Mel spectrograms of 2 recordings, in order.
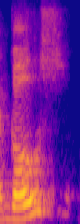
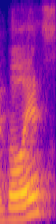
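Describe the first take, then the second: First: "goes" in one syllable, like "gohz"; correct pronunciation. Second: "goes" split into "go-es"; wrong pronunciation. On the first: Teacher corrects the learners' reading, "goes" said as one syllable. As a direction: glide the OH in "goes" straight into the s. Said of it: "se pronuncia goes". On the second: Teacher warns learners against this, "goes" in two syllables, "go-es". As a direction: read "goes" as spelt, with a separate Spanish E. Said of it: "no se pronuncia goes". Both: Shown as a demonstration.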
